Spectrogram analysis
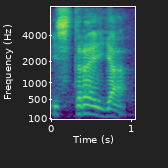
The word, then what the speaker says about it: estreia: Outro exemplo, a palavra estreia, estreia, 3 sílabas, estreia, 3 sílabas. A mais forte, trei, estrei, treia. A mais forte é a penúltima, trei.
